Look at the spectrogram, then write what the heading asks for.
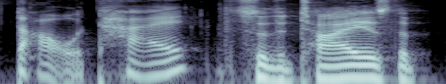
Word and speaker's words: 岛台: 岛台. 岛台. Island mean 岛, but it's not an actual island. Still some version of a counter. So it's 岛台.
